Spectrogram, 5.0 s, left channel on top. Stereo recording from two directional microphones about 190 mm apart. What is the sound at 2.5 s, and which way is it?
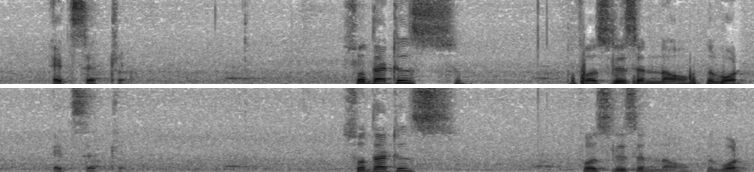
Speech, 30° left (ahead or behind).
